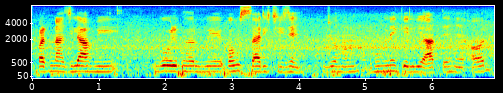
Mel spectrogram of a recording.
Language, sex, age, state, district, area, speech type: Urdu, female, 60+, Bihar, Supaul, rural, spontaneous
